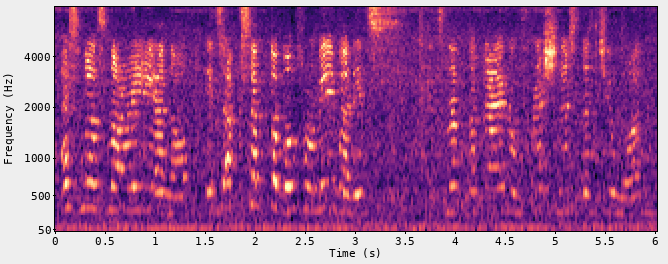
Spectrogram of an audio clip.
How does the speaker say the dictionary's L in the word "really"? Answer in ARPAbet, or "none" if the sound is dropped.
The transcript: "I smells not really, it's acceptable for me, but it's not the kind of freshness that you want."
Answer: N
